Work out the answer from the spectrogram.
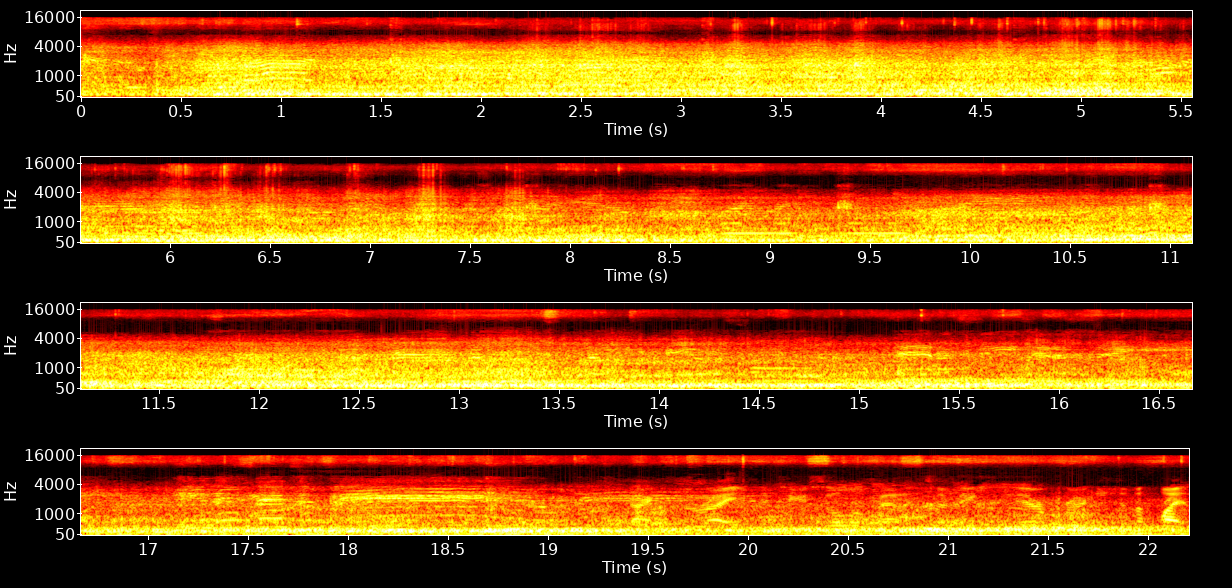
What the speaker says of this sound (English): Ladies and gentlemen, the Blue Angel barrel roll brake.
